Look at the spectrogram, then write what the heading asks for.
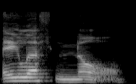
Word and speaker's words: aleph null: The cardinality of the natural numbers is this symbol, which is pronounced Aleph null.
